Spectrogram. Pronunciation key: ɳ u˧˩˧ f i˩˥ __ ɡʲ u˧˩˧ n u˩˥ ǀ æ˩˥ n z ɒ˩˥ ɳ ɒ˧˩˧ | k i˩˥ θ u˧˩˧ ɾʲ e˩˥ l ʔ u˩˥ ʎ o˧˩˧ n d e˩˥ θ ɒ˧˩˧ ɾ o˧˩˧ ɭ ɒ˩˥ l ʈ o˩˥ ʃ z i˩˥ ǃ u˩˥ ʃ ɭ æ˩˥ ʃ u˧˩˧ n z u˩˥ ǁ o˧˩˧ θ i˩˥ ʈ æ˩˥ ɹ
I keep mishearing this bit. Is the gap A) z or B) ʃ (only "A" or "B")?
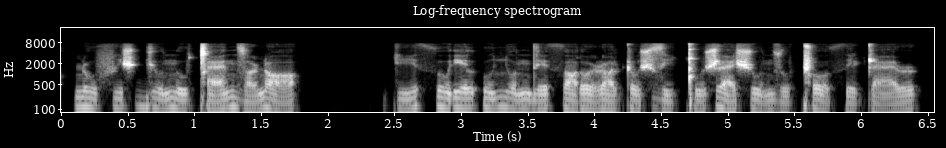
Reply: B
